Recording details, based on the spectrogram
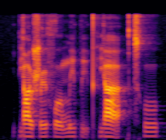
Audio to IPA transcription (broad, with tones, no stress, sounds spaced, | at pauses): p j ɑ˥˩ ʊ̯ ʂ ɻ̩˥ f o˧˥ ʊ̯ m i˥ p ḭ˨˩ pʰ j ä˥˩ | t͡sʰ u˥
